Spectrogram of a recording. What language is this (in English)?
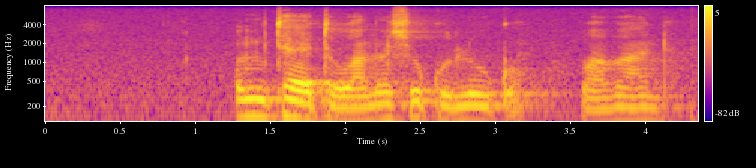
South Ndebele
